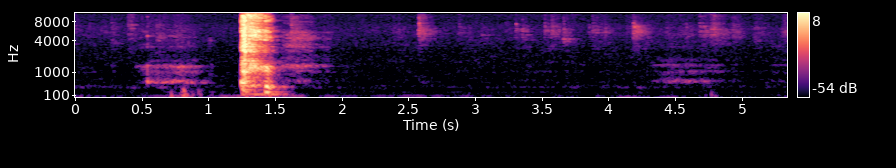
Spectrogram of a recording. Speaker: Oh my god. Excuse me. It was so big. Whoa. I sneezed on you.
